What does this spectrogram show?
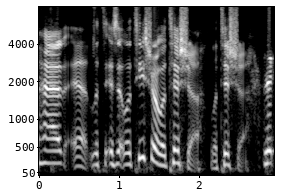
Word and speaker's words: Leticia: So, first of all, Leticia had Is it Leticia or Leticia? Leticia. Leticia. Leticia. That's mine. The tea is silent.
